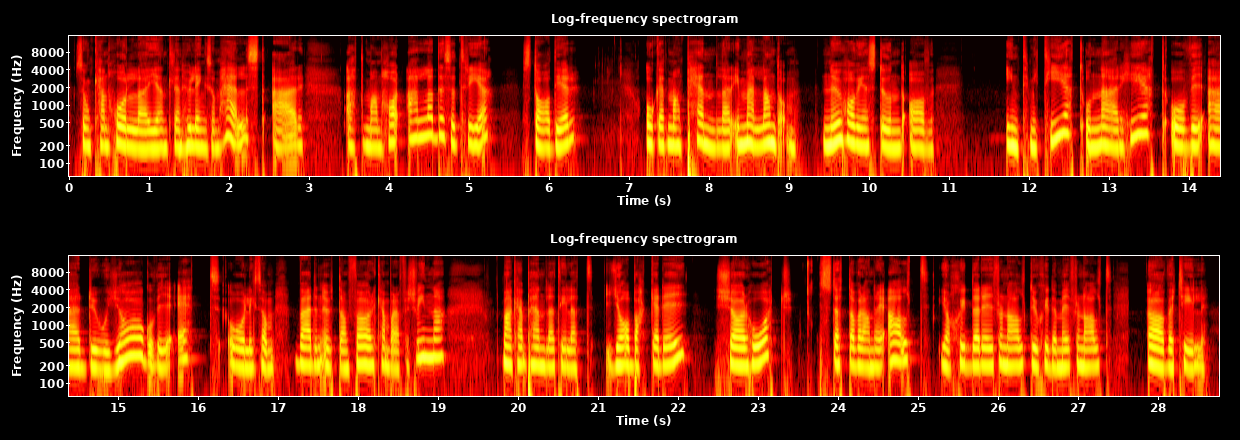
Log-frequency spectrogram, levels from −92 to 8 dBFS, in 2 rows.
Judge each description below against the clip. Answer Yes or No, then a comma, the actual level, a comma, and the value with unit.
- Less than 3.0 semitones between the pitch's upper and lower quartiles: Yes, narrow, 2.4 semitones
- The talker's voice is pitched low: No, high, 200 Hz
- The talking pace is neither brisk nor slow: Yes, average, 155 wpm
